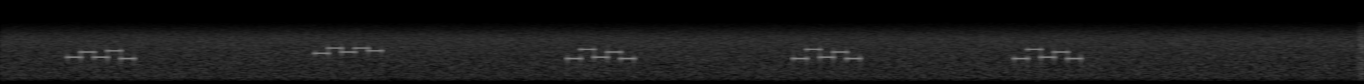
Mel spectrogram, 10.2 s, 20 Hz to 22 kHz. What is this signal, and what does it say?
Five-tone selective call (CCIR), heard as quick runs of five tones, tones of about 100 ms, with radio hiss and a squelch burst at the end. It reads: 48493 77889 30483 30483 30483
